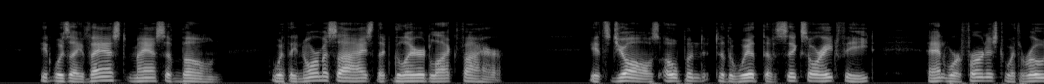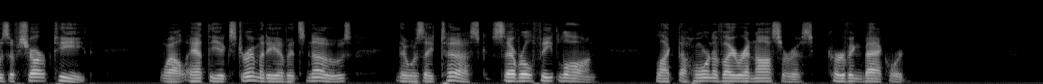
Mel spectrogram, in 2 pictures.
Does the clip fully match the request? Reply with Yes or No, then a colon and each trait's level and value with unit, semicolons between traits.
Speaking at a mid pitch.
Yes: medium, 150 Hz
